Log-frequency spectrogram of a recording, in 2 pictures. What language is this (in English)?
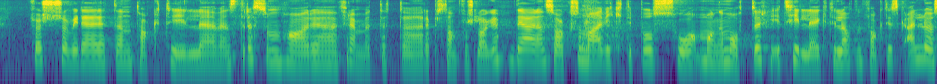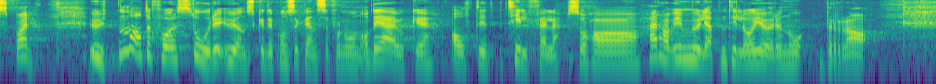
Norwegian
